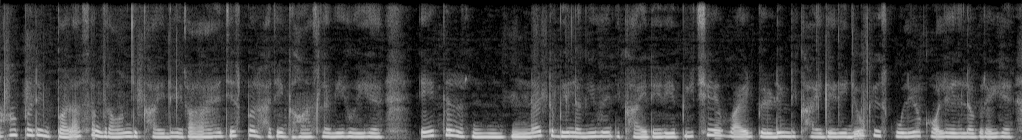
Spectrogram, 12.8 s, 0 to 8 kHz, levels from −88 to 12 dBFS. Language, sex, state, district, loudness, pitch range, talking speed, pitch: Hindi, female, Bihar, Araria, -13 LUFS, 205-235 Hz, 195 wpm, 215 Hz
